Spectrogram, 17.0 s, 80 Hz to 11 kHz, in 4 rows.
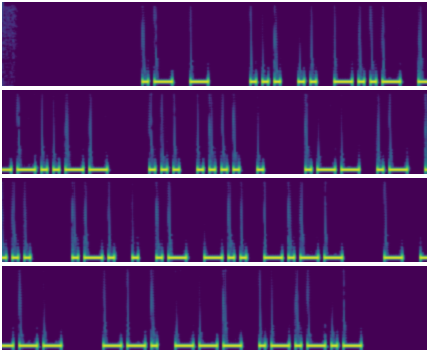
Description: Morse code, heard as a keyed tone, about 20 wpm, 700 Hz. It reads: AT SIX, SHE WAS READY TO GO.
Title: Sentences from Top 1000 Words - Review Part 2 - 20wpm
